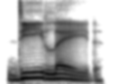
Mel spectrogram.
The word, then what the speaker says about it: delayed: Delayed has stress on the second syllable, delayed.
